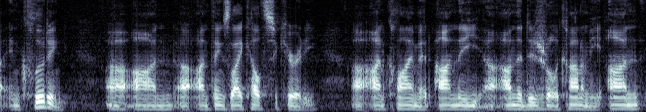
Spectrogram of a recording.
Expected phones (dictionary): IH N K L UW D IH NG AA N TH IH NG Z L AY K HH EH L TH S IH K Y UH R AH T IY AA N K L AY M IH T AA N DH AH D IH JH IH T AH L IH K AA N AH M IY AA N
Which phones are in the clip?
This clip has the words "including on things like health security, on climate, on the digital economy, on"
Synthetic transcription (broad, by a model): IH N K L UW D IH NG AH N TH IH NG Z L AY K HH EH L TH S IH K Y UH R AH T IY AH N K L AY M IH T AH N DH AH D IH JH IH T L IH K AA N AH M IY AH N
